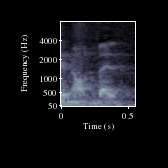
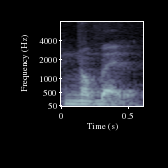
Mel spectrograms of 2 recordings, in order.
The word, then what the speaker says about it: Nobel: inventato e cioè Alfred Nobel. In realtà si dovrebbe pronunciare Nobel, ma in Italia lo pronunciano tutti Nobel.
